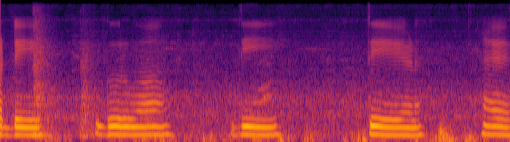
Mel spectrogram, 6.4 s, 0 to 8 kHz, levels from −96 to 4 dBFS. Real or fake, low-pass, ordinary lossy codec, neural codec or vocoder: real; 7.2 kHz; none; none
